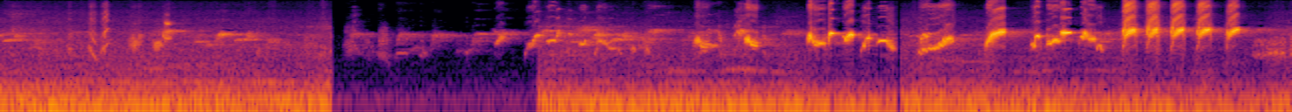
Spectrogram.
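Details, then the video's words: Red-whiskered bulbul song used for training birds to sing and compete: a duet of short whistled, warbling phrases around the upper-middle range, growing louder and more rapid toward the end with a run of sharp repeated notes; low background hum. "CHÀO MÀO | Hót giọng đôi cực hay - luyện giọng kích chim hót đấu"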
